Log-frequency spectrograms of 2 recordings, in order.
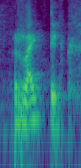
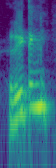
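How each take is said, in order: First: Said in the usual way. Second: "written" said as "ritting", short i; mispronounced "writing". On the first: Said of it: "यही तो conversation है". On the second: Shown as a demonstration. Teacher mocking a misreading, "written" mispronounced as "ritting". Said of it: "written बोल रहे हैं".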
